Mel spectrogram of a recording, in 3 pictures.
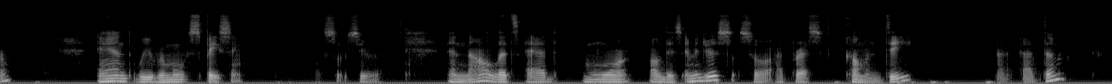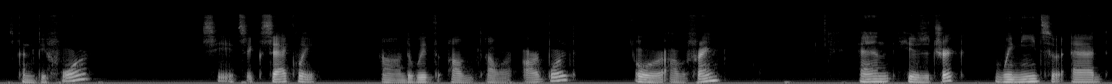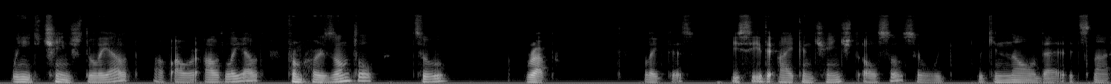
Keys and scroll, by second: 2.7 0, 9.0 super+d.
